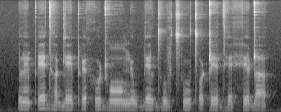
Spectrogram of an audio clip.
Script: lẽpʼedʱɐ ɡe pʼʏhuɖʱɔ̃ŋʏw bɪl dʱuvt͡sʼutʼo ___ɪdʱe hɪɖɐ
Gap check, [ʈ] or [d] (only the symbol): ʈ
